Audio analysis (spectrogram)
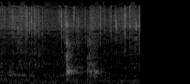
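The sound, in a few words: onion frying with green chilli and garlic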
